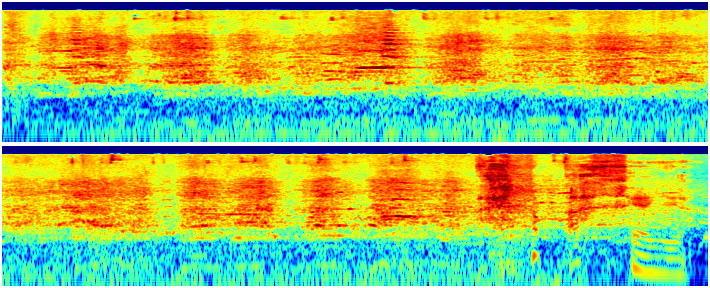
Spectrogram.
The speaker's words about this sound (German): jemand käme bei uns auf die Idee, mitten in der Stadt Gänse auf einer Terrasse zu halten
